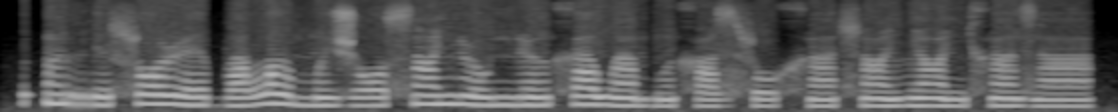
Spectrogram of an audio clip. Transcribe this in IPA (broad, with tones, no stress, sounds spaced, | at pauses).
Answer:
ʔ ə̃˦ r ɪ˨ ɬ ɔ˦ ɭ ɛ˨ b a˨ lˠ ə˦˨ m ə̃˨ ʒ ɔ˨ s ɑ̃˦ ɲ ɭ o˦ ɲ ɭ ə̃˦ x a˦ w ã˦ b ə̃˨ x ɑ˨ z ɬ o˨ x ã˨ ɬ ɑ̃˦ ʎ ɑ̃˦˨ ɲ x ã˦ z ã˦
